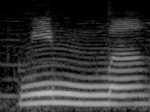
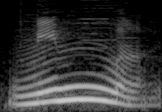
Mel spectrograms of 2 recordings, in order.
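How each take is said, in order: First: The n is pronounced clearly before the m. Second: The n merges fully into a doubled m. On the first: The speaker calls it wrong. "minma bukan" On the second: The speaker calls it right. "tapi mimma"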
